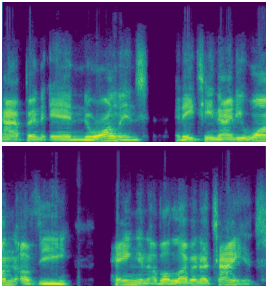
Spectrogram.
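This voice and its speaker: In a plain, everyday voice, a man with an American accent talks at a moderate pace and medium pitch over a quiet background. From upstate New York. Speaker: actor and filmmaker; actor. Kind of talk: interview. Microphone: video call.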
